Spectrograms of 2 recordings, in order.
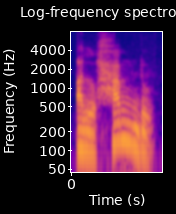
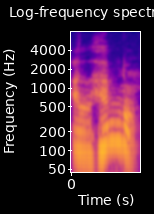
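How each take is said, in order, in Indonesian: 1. Bunyi h itu kasar, dari tenggorokan, dan tertekan. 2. Bunyi h itu ringan, biasa, dan berdesah. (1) "tapi alhamdu" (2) "Jangan dibaca alhamdu"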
